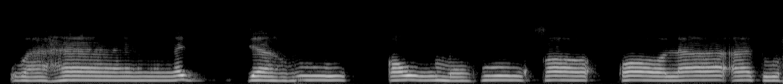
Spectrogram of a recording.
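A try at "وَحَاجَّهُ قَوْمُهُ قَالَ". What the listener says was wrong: Lanya kepanjangan, hati-hati. Qala atuha hanya kurang panjang sedikit lagi Bu. Wahajja. Jahu. Di sini afwan sedikit lagi Bu. Wahanya tadi 6 harokat lebih panjang, terus hu-nya 2 harokat. Wahajjahu qaumuhu. Oke, sedikit di sini Bu. Qala atuha. Lanya hati-hati enggak kepanjangan. Qala.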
